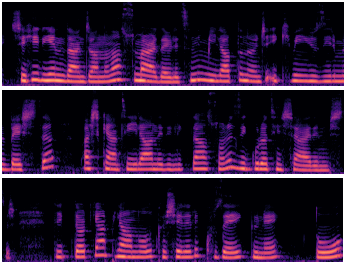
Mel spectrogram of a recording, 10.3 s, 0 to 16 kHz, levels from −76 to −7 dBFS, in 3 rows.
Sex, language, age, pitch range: female, Turkish, 10-29, 220-270 Hz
